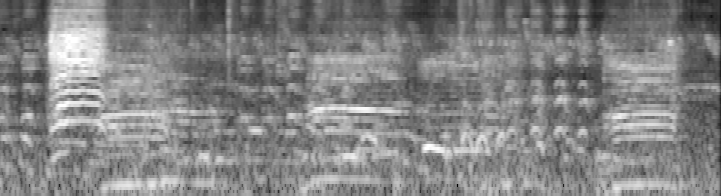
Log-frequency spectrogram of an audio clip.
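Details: Playful pygmy goat kids romping, head-butting and chasing each other outdoors give short, wavering, nasal bleats, with a voice talking softly underneath.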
